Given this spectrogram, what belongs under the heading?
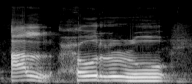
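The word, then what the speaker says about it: الحر: আল হুররু, এই হাগুলো উচ্চারণ করার সময় মুখ দিয়ে হালকা বাতাস বের করব, তাহলেই এই হাটা সহি শুদ্ধ উচ্চারণ হবে।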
